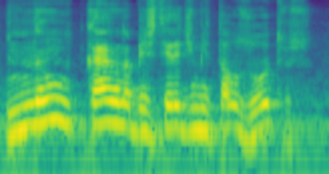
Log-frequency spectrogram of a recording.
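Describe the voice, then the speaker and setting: A man's voice: sits high, a little fast, darkish tone, slight background noise. A man, an actor, talking casually and passionately to aspiring actors in a live chat, blunt and swearing freely. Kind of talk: casual live chat answering viewer questions.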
